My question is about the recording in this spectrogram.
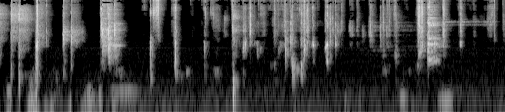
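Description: A plastic modelling-clay tub being handled and opened, then its blue clay pulled out and worked in the fingers: irregular sharp clicks and short crackling rustles throughout.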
